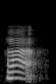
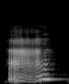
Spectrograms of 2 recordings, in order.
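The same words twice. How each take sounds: First: The pitch falls sharply from high to low. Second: The pitch dips low and then rises. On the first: "fourth tone, you go from up to low" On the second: "Third tone, you go low and then rise again"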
